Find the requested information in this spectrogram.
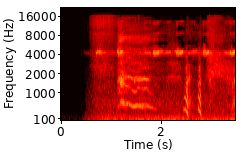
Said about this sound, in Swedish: Ja, nej men där, ja, jag fick en eh, härlig syrsa förra veckan och eh, dagens syrsa går nog till dig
